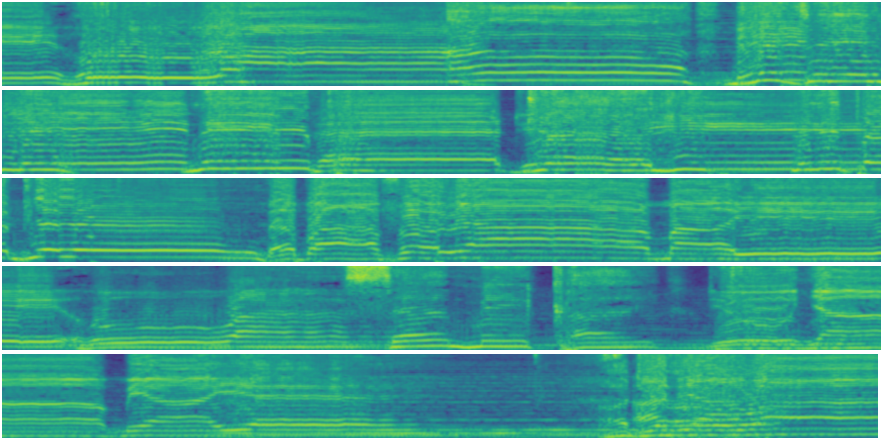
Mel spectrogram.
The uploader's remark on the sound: Live worship &prayers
